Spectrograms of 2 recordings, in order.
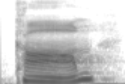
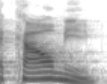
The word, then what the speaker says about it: calm: falando pra vocês, é da pronúncia desta palavra, calm, que não é, vou pegar aqui a tradução fonética, não é calme, tá? Não é cal, não tem L, não tem U, é assim, ó, calm.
